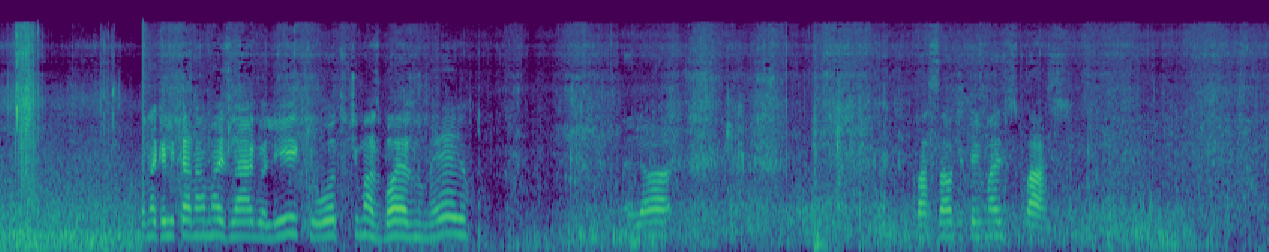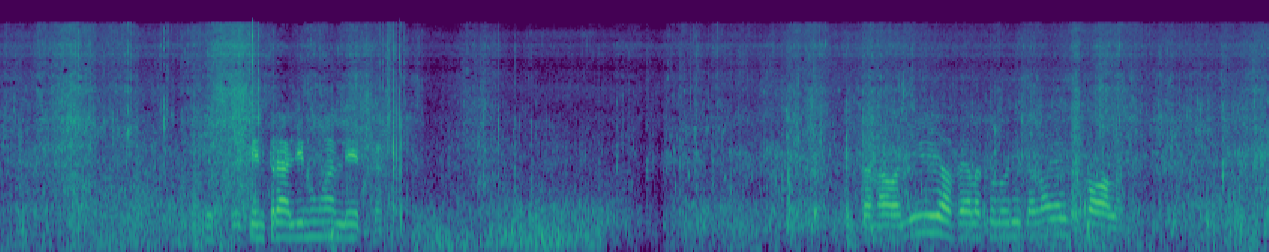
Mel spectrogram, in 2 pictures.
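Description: Choppy water splashes against a small boat's hull.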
